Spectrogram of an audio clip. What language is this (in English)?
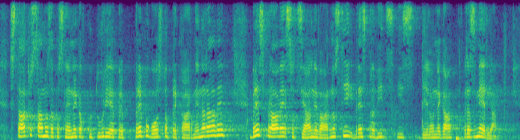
Slovenian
